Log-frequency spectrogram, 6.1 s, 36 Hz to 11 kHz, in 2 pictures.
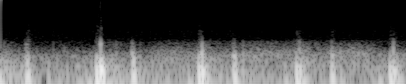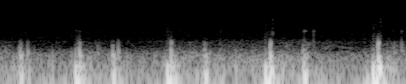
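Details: Own heartbeat recorded through a stethoscope on the chest for relaxing ASMR: steady lub-dub at about 80 beats a minute with soft low rumbling between beats, possibly stomach gurgles; normal heart sounds.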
